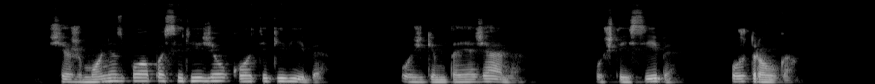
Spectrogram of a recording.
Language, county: Lithuanian, Panevėžys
